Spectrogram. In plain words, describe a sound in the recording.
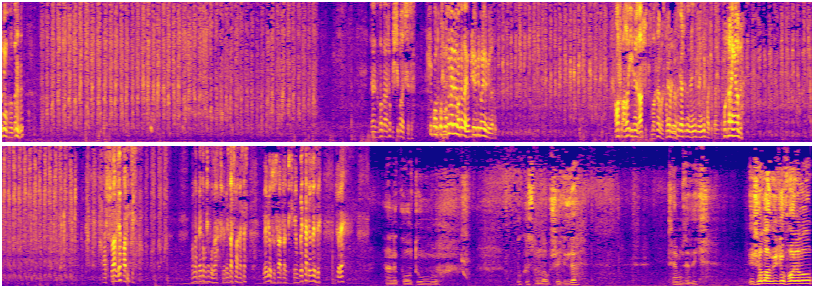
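A cloth rubs against a fabric seat.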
